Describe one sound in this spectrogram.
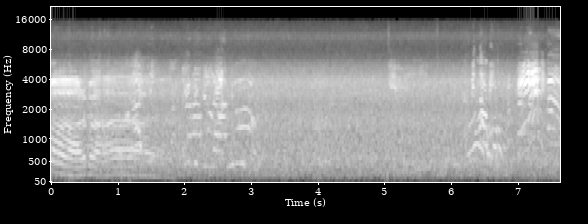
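Children shout and squeal playfully nearby, outdoors.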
